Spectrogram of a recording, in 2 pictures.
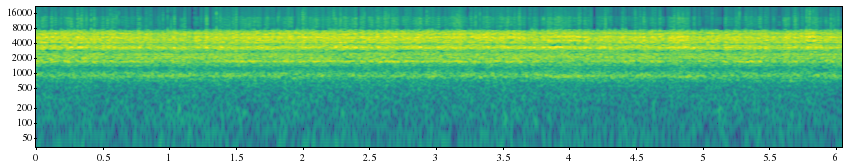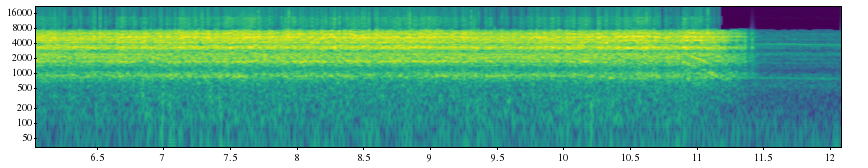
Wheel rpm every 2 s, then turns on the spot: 230, 230, 230, 230, 230, 110.
none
